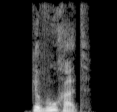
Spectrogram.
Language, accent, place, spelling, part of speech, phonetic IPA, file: German, Germany, Berlin, gewuchert, verb, [ɡəˈvuːxɐt], De-gewuchert.ogg
- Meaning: past participle of wuchern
